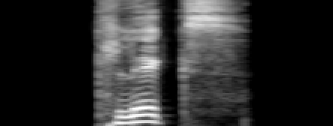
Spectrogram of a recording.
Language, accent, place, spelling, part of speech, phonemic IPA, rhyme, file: German, Germany, Berlin, Klecks, noun, /klɛks/, -ɛks, De-Klecks.ogg
- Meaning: 1. blot, stain 2. blob, dab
